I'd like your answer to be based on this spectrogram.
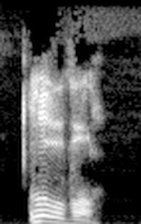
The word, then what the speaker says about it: Louisville: Is it kind of a two-syllable? It's a two-syllable pronunciation. Louisville? – Louisville. One syllable.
